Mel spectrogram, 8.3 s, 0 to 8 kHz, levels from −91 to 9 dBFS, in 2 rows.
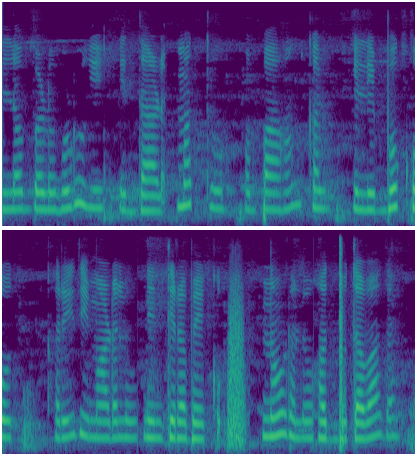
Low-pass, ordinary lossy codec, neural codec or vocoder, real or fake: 7.2 kHz; Opus, 64 kbps; none; real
